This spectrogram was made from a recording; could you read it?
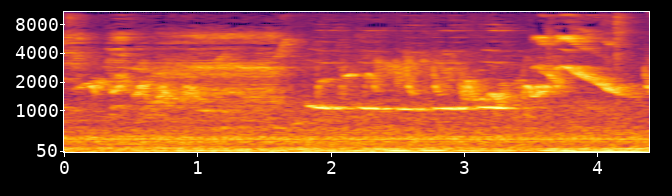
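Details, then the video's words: A captive laughingthrush sings and dances at once, giving a varied run of clear whistles and slurred, rising and falling phrases and changing its notes continually over a low background hum. "Khướu vừa hót vừa múa , Đảo giọng liên tục"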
